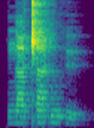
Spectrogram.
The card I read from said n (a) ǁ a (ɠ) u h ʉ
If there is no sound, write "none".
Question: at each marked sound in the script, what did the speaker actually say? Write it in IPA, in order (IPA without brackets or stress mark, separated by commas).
a, ɠ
